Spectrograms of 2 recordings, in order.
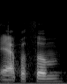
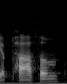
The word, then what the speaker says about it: apothem: people call it the a Pithom and some people called the apothem I'm probably gonna mix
